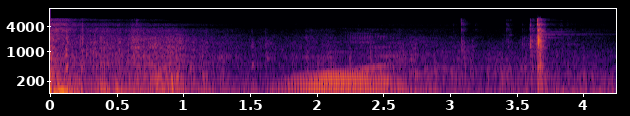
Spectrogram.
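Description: A single shotgun shot from an over-and-under at a clay target, its report echoing away over about a second. Near the end come two sharp clicks as the gun's action is broken open.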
